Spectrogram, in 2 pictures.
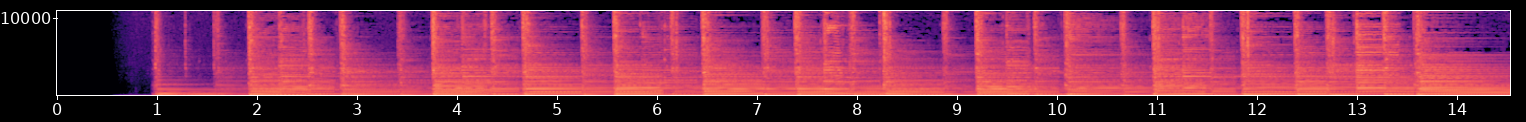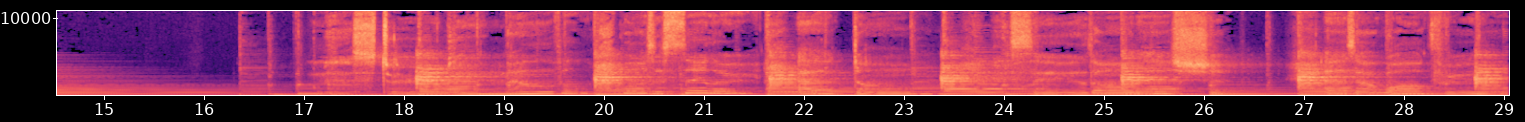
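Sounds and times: acoustic guitar strumming chords: 1.0s - 29.0s.

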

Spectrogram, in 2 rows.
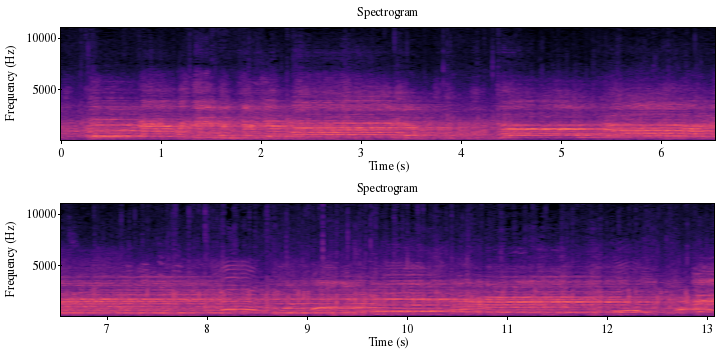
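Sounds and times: choir singing held notes: 0.0s - 13.0s.

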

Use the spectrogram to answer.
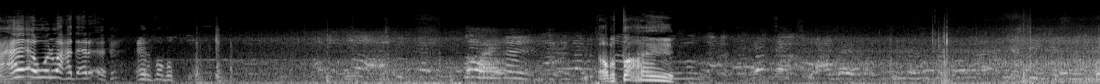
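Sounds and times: low rumble of traffic: 0.0s - 11.0s
people talking in background: 0.8s - 11.0s.

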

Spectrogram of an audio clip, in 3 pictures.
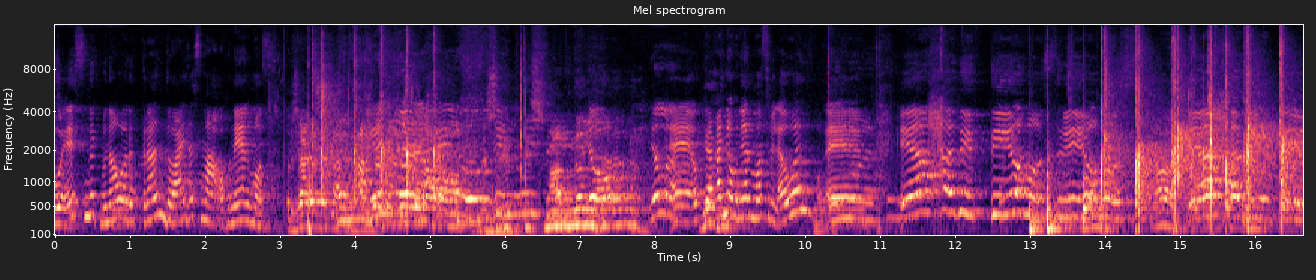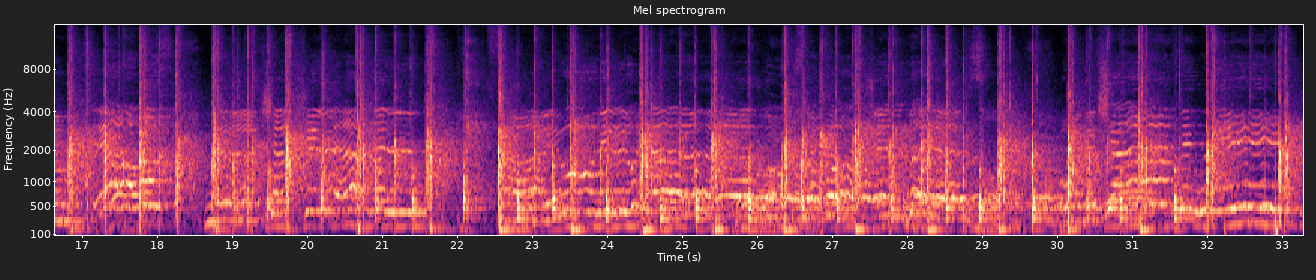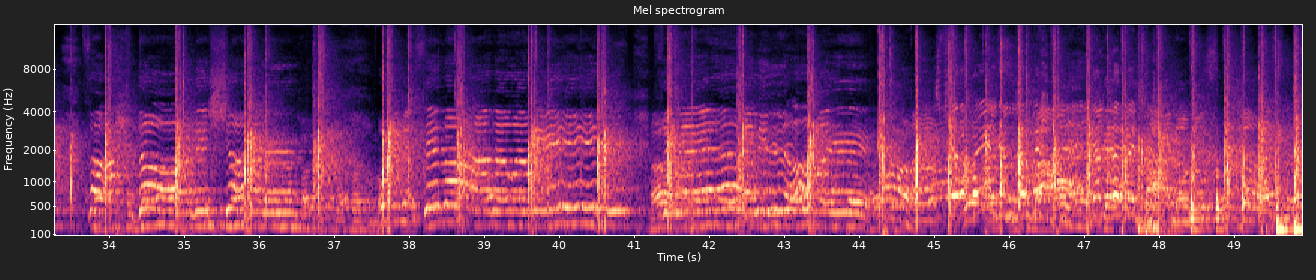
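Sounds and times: people clapping in time: 3.4s - 5.4s, 13.0s - 49.9s
woman singing unaccompanied: 4.0s - 21.8s, 22.5s - 36.4s, 37.6s - 49.9s.

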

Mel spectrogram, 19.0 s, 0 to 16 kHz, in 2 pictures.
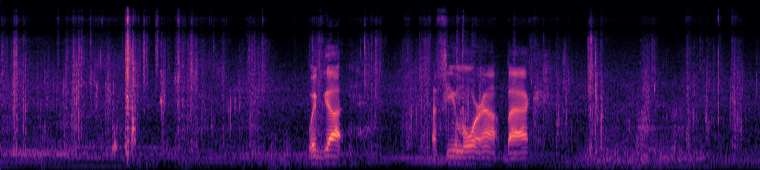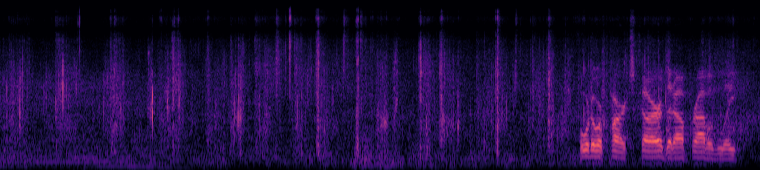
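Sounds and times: footsteps on gravel: 0.0s - 19.0s
low background hum: 0.0s - 19.0s.

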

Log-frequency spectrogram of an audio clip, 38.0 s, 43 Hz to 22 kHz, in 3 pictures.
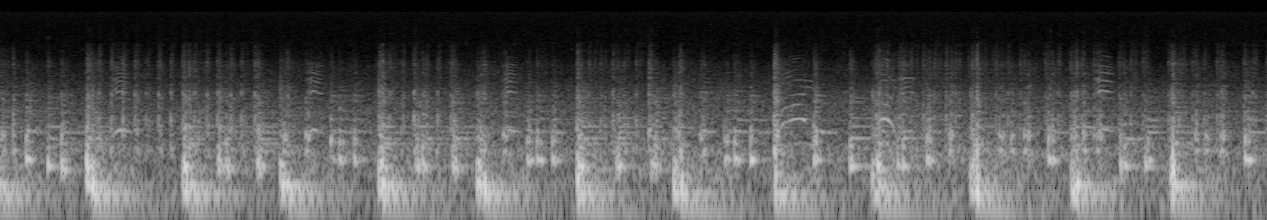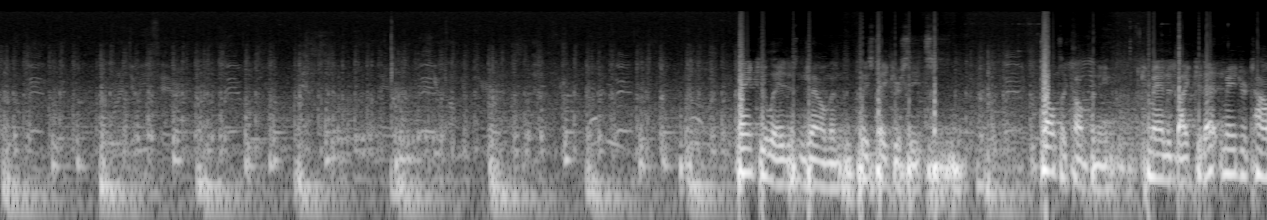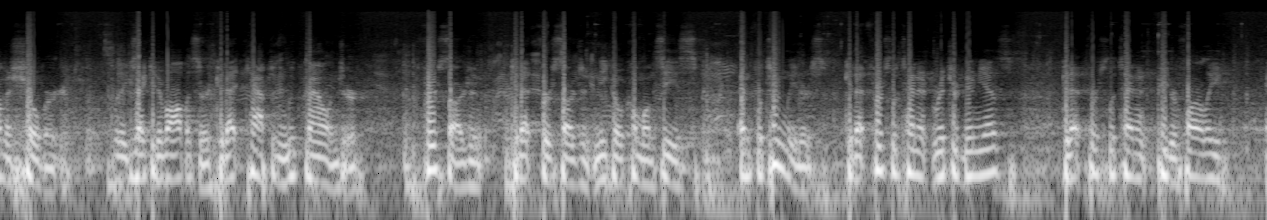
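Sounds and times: bass drum beating: 0.0s - 25.0s.

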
